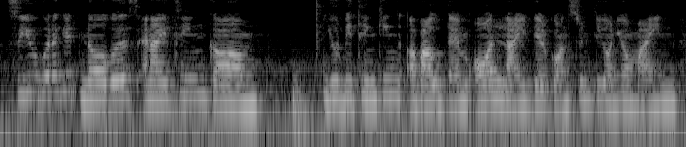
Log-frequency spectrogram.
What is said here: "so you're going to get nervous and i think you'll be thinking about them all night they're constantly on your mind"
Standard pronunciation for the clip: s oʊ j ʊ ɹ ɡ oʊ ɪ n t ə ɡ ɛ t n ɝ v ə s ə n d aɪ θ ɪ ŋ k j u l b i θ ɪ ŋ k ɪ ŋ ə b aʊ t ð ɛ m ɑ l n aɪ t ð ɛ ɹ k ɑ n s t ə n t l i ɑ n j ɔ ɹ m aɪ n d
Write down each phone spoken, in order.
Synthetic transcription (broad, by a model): s oʊ j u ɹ ɡ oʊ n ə ɡ ɛ t n ɝ v ə s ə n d aɪ t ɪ ŋ k j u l b i t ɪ ŋ k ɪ ŋ ə b aʊ t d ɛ m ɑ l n aɪ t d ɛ ɹ k ɑ n s t ə n t l i ɑ n j ɔ ɹ m aɪ n d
